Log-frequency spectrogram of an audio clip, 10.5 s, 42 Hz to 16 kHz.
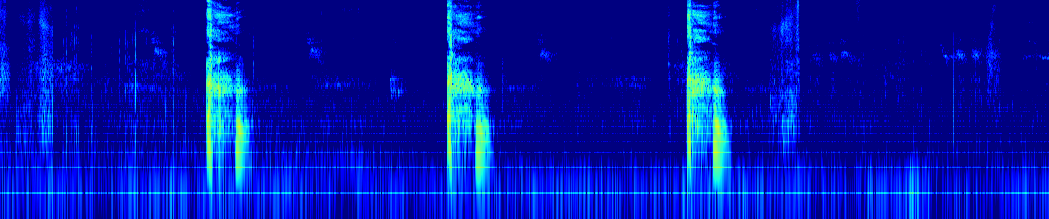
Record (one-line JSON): {"three_cough_length": "10.5 s", "three_cough_amplitude": 4767, "three_cough_signal_mean_std_ratio": 0.31, "survey_phase": "alpha (2021-03-01 to 2021-08-12)", "age": "45-64", "gender": "Female", "wearing_mask": "No", "symptom_cough_any": true, "symptom_diarrhoea": true, "symptom_fatigue": true, "symptom_change_to_sense_of_smell_or_taste": true, "symptom_loss_of_taste": true, "smoker_status": "Ex-smoker", "respiratory_condition_asthma": false, "respiratory_condition_other": false, "recruitment_source": "Test and Trace", "submission_delay": "0 days", "covid_test_result": "Negative", "covid_test_method": "LFT"}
